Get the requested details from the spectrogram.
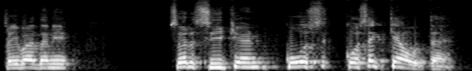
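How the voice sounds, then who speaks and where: High-pitched but dark in tone, this man teaches maths at a measured pace with lively intonation. Throughout the explanatory lesson he politely addresses listeners, patiently raises questions and answers them, and goes over key points again.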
